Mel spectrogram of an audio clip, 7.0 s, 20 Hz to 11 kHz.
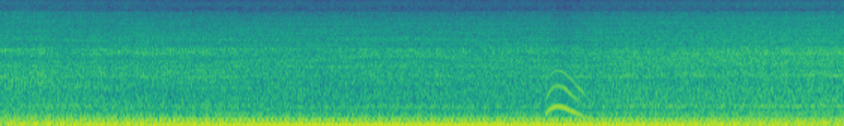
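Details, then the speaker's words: Engine's first start after a DIY Paxton supercharger install, on a baseline tune and low on fuel, warming up with cylinder head temperature 124: deep, steady idle with even firing pulses. Runs normally, with no knocks or misses. "sounds vicious right now I love it everything seems pretty fine as of right now the cylinder head temp is at 124"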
